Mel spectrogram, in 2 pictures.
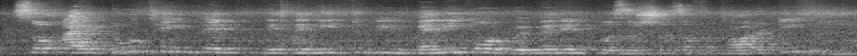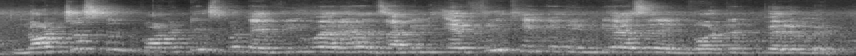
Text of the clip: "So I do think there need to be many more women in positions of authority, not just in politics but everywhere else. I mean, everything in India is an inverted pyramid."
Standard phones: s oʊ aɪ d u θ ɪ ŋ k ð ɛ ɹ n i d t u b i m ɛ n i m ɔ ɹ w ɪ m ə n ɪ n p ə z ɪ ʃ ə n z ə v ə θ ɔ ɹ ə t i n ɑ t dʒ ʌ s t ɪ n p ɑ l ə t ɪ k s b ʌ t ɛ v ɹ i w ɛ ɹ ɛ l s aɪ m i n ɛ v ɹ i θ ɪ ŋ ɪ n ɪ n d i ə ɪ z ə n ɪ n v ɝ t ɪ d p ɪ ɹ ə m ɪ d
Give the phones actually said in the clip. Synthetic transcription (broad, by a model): s oʊ aɪ d u t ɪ ŋ k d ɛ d n i d t u b i m ɛ n i m ɔ ɹ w ɪ m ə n ɪ n p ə z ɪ ʃ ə n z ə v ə t ɔ ɹ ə t i n ɑ t dʒ ʌ s t ɪ n p ɑ l ə t ɪ k s b ʌ t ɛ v ɹ i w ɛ ɹ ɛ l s aɪ m i n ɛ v ɹ i t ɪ ŋ ɪ n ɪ n d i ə ɪ z ə n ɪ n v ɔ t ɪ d p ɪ ɹ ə m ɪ d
